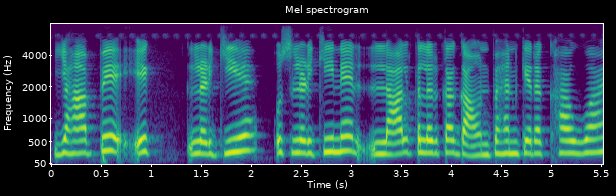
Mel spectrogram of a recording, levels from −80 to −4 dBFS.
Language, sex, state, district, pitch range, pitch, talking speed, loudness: Hindi, female, Uttar Pradesh, Lalitpur, 255-280 Hz, 265 Hz, 185 wpm, -14 LUFS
